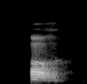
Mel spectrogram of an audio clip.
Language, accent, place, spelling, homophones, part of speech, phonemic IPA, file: French, France, Lyon, ores, hors / or / ore / ors, adverb / noun, /ɔʁ/, LL-Q150 (fra)-ores.wav
- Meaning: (adverb) now; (noun) plural of ore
